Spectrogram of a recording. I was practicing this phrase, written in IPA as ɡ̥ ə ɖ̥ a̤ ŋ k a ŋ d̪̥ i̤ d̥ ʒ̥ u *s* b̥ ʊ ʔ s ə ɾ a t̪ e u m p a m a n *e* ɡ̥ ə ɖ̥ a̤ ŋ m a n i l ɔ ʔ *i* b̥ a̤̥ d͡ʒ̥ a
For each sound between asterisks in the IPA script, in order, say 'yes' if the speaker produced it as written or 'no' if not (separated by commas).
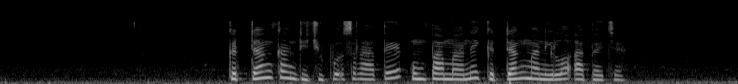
no, yes, no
